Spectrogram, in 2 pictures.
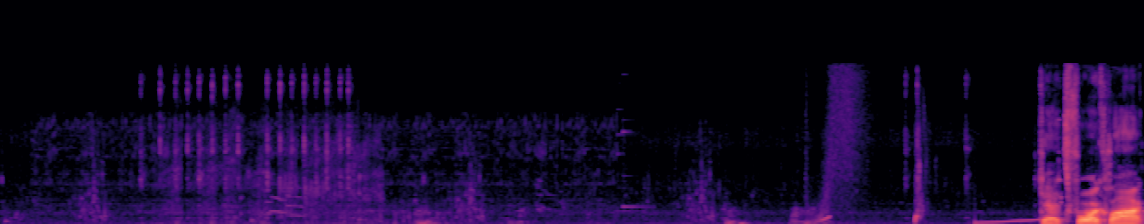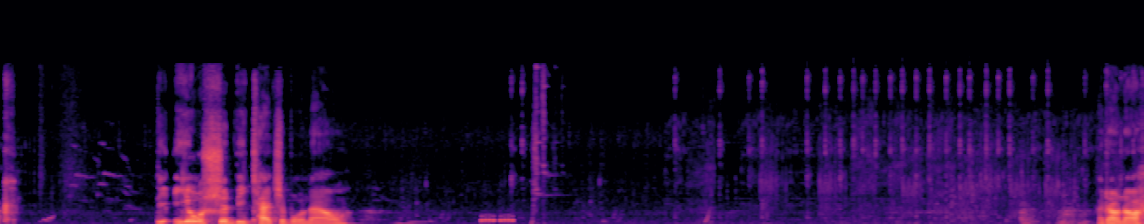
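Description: A fishing reel clicks rapidly.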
